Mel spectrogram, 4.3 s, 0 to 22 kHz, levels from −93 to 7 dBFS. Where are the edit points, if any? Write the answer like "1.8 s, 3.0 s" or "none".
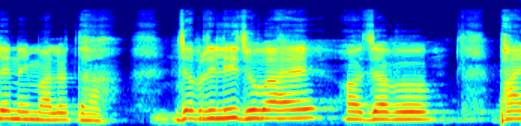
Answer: none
